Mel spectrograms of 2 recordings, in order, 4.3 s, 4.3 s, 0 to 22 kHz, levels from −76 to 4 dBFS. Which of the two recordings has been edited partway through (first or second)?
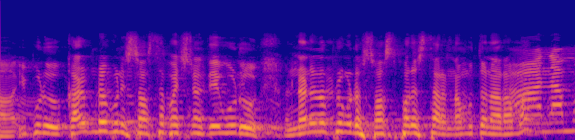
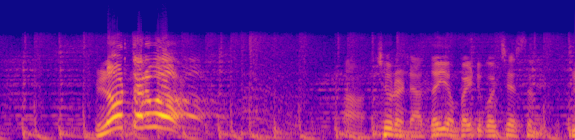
second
